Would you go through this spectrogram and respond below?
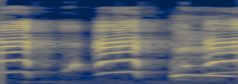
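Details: Young infant of a first-time mother crying repeatedly despite feeding, waking often; mother suspects colic (kabag). Loud, high-pitched, tonal crying bursts with brief pauses for breath.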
